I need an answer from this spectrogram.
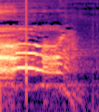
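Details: Shiba Inu at home giving the tail of a howl: a steady, tonal, ringing note that fades away over about a second and a half.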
